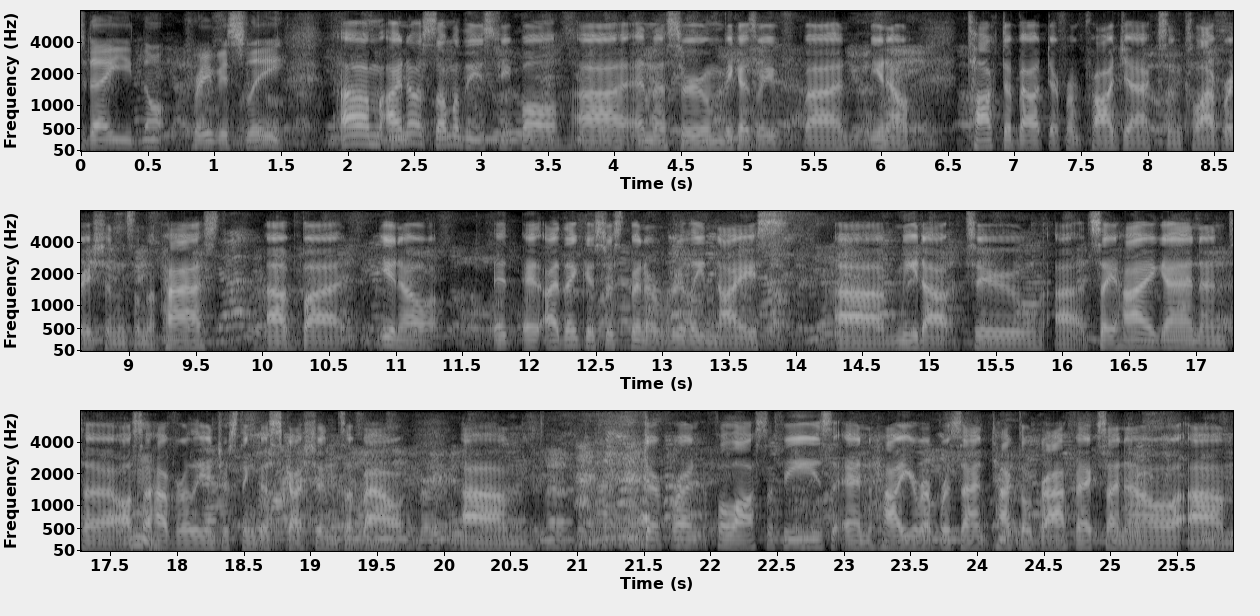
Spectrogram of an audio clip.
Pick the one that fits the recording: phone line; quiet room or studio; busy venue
busy venue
